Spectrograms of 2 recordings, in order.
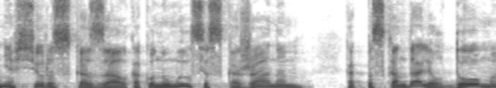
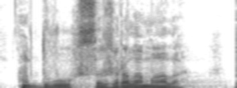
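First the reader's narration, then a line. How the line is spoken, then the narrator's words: Through gritted teeth. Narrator (Russian): процедил Колька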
